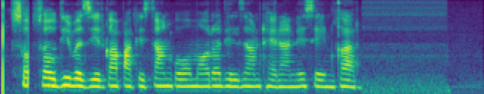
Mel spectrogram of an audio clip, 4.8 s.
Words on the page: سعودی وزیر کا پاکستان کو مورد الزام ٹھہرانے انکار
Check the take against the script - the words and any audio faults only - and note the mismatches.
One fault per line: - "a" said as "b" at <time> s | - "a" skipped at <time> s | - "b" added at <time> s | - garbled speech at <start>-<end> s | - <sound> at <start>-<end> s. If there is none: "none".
- "سے" added at 3.1 s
